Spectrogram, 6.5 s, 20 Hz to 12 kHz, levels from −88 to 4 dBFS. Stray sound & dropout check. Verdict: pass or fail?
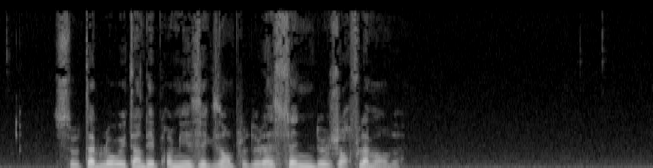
pass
